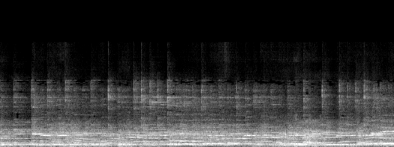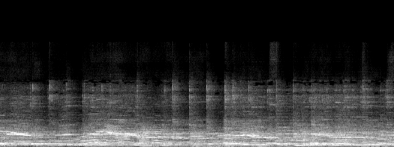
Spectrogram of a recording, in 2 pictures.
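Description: A man singing a traditional Vietnamese chèo melody, with long held notes that waver and glide, over instrumental accompaniment.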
